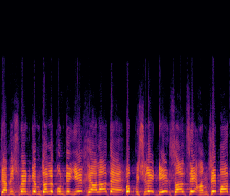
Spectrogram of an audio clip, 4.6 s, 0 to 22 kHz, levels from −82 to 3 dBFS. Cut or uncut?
cut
